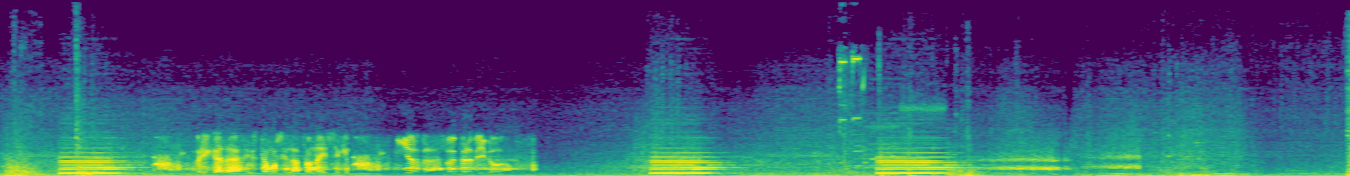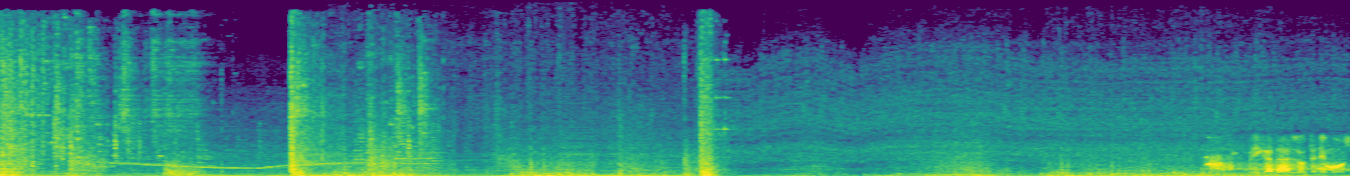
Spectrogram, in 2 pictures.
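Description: A car engine hums and revs as the car drives fast.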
